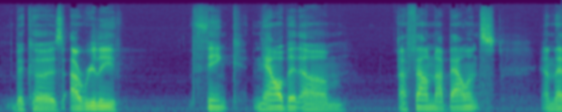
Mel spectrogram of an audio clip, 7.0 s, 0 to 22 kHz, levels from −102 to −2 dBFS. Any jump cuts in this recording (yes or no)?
no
